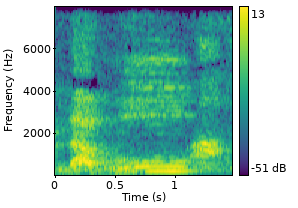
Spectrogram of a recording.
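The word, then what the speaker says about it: له: تو اس کا درست تلفظ ہے ولم یکن لہ، ہو کو لمبا کرنا ہے.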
